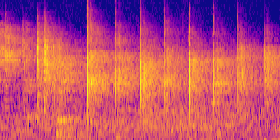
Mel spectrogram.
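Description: Hand claps ringing in a large hall: eight sharp, evenly spaced claps, about three a second, starting about a second in. A short sharp clatter comes right at the start.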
